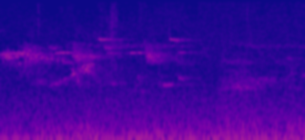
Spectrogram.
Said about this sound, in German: Da ist es untermalt mit dem Amsel. Und wenn eine Amsel anfängt, werden die anderen kurz animiert, mit einzusteigen.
